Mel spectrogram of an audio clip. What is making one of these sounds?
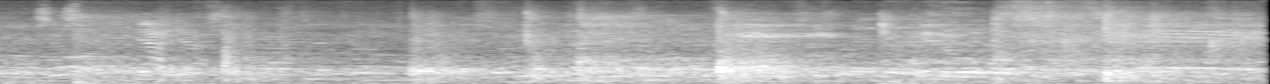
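Padel balls thud off rackets and walls in a large echoing hall.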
